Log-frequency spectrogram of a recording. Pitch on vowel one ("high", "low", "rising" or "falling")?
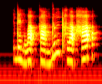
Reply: low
